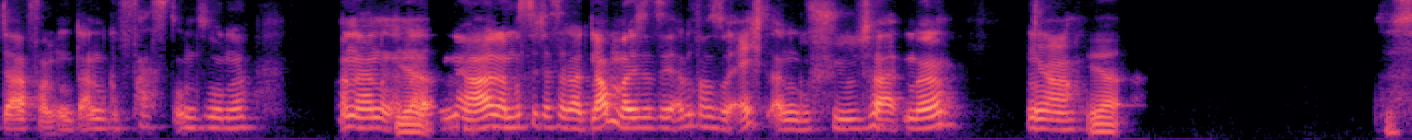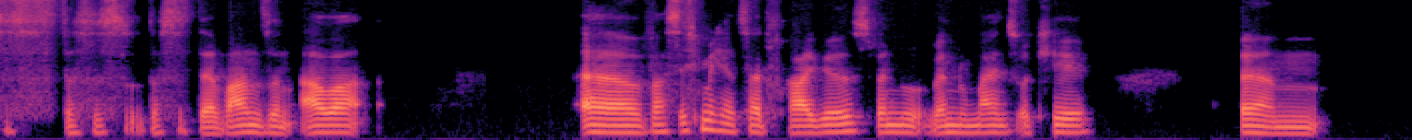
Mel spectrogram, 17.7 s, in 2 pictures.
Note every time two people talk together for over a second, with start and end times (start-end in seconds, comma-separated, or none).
none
